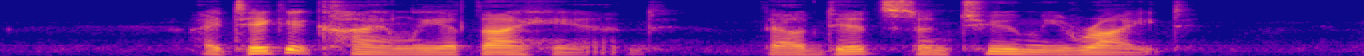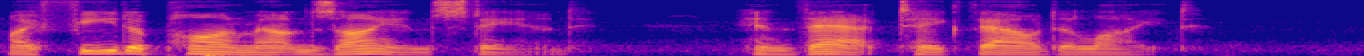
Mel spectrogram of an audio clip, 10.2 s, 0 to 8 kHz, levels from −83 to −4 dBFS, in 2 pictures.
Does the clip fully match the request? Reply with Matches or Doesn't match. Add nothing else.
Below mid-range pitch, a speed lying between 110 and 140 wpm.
Matches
